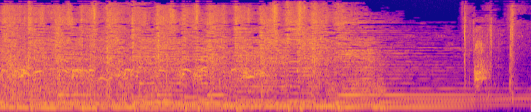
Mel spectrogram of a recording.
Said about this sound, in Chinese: 没错，是野雁。呜呜呜呜呜呜，野雁来喽！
